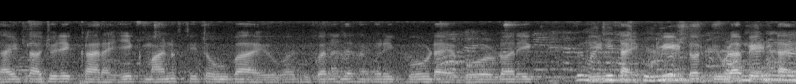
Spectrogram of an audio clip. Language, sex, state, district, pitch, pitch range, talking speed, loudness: Marathi, male, Maharashtra, Gondia, 120 Hz, 115-130 Hz, 205 wpm, -19 LUFS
